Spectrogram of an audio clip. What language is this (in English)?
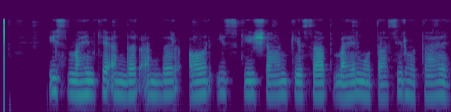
Urdu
